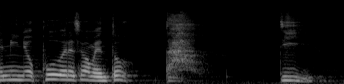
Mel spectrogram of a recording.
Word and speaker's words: die: esa palabrita que eran die, que en alemán son D y E, que es un particular porque además es una I larga, pero se escribe con E.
